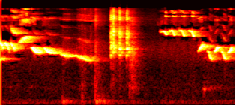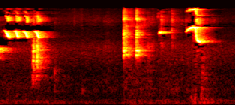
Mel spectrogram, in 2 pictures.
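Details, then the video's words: Brown-chested jungle flycatcher singing high, clear whistled phrases, some sliding downward, mixed with quick twittering notes, in bursts with short pauses; used as a lure and training song to get reluctant birds singing. "pancingan srdc agar cepat buka paruh..dan masteran srdc mudah di tiru ,terapi srdc malas bunyi"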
